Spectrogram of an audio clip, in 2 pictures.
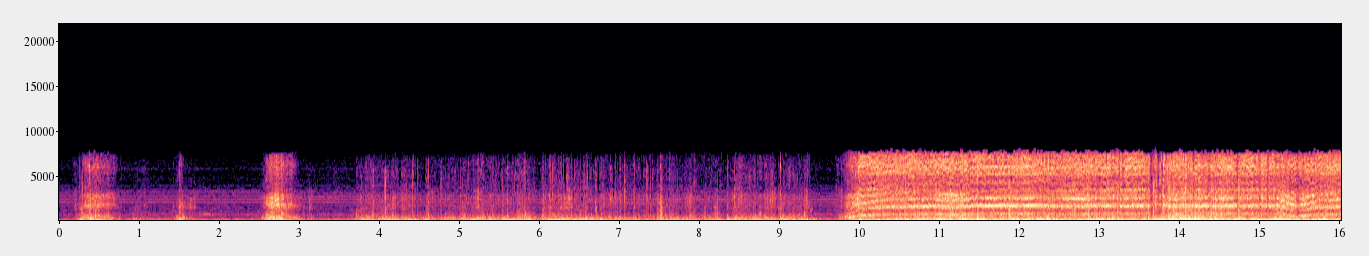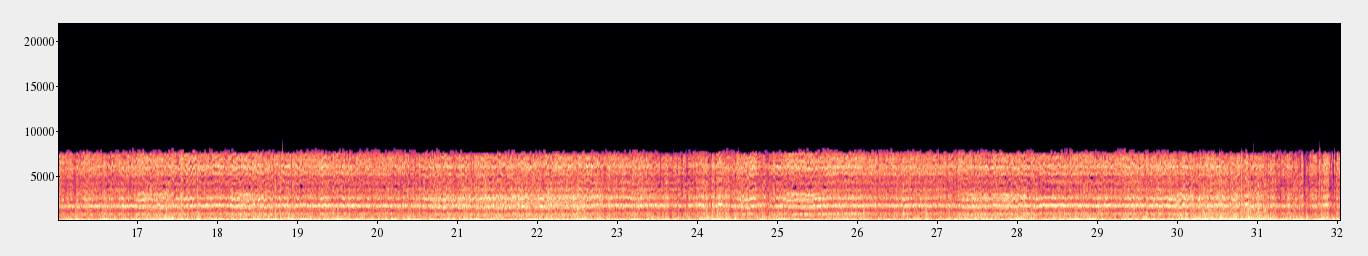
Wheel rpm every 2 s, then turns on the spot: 0, 10, 20, 20, 40, 210, 230, 220, 220, 230, 220, 220, 230, 220, 230, 240.
4-8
